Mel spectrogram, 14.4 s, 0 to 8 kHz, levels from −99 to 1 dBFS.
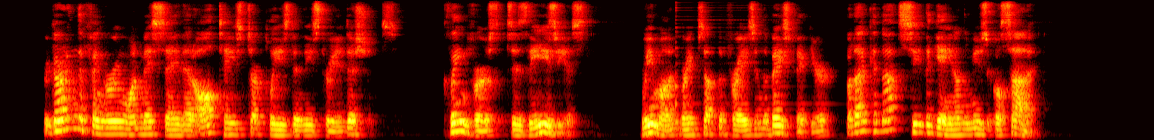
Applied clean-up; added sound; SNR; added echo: neural mask model DeepFilterNet 3.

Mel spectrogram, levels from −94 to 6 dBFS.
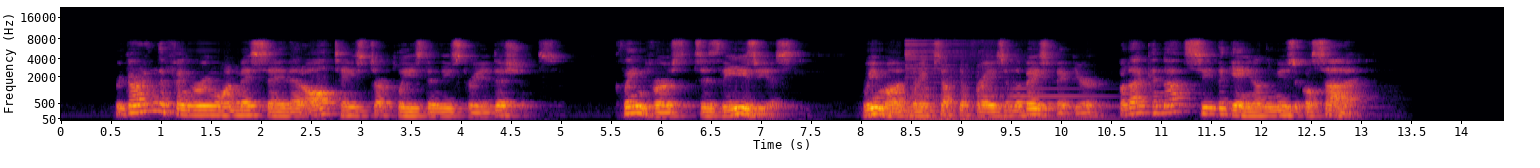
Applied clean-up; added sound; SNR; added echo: neural separator model SepFormer DNS4.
